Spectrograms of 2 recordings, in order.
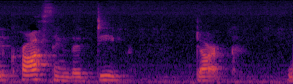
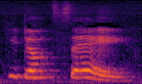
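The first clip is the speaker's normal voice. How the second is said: sly wolf; 6 semitones higher, slower than usual. Acted. Wolf scheming.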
